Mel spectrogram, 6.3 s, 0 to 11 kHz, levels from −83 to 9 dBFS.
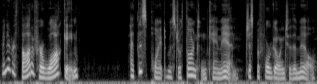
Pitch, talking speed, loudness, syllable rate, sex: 205 Hz, 180 wpm, -19 LUFS, 4.7 syllables/s, female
